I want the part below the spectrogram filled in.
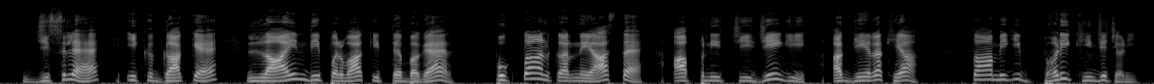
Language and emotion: Dogri, angry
